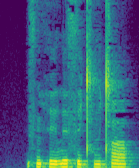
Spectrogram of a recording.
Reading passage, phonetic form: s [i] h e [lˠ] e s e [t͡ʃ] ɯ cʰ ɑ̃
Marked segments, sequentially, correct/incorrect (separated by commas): incorrect, incorrect, incorrect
